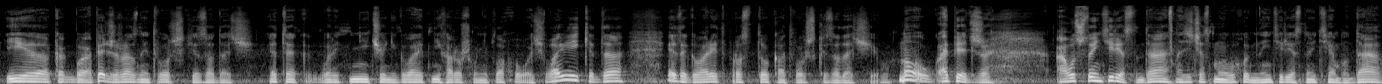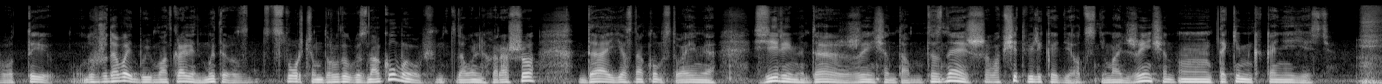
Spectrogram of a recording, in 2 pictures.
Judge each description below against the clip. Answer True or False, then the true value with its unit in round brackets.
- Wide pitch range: False (3.3 semitones)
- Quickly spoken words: True (175 wpm)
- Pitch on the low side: True (115 Hz)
